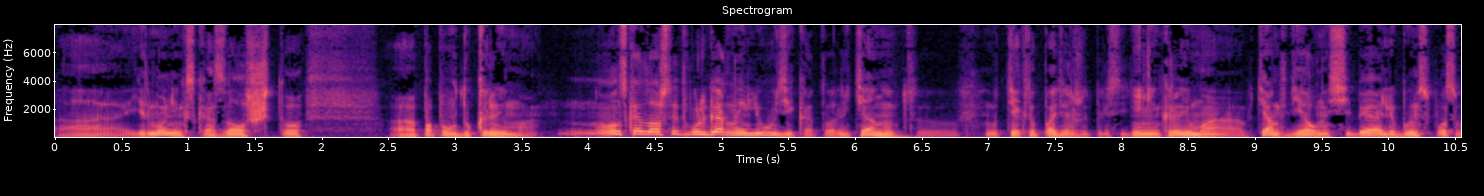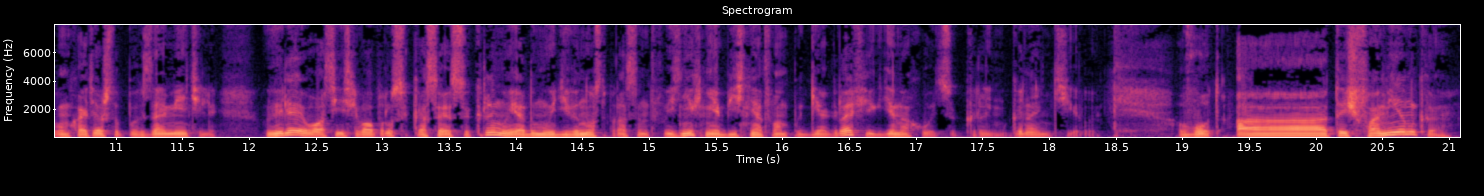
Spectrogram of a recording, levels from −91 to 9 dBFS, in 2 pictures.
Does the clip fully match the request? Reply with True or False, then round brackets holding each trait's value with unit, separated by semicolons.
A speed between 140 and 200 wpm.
True (155 wpm)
